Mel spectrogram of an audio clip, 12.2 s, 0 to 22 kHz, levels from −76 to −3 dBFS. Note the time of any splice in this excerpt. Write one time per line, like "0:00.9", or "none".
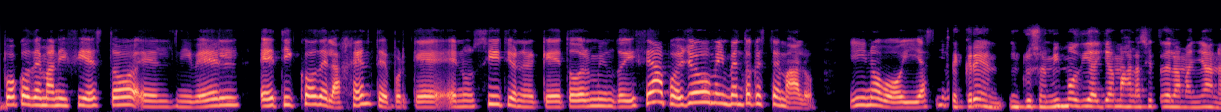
0:01.4
0:09.4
